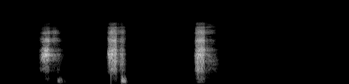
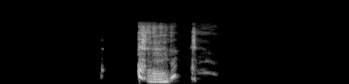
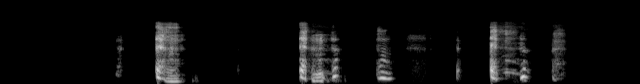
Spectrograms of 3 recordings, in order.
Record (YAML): exhalation_length: 3.5 s
exhalation_amplitude: 26417
exhalation_signal_mean_std_ratio: 0.25
cough_length: 3.5 s
cough_amplitude: 29742
cough_signal_mean_std_ratio: 0.28
three_cough_length: 6.4 s
three_cough_amplitude: 32767
three_cough_signal_mean_std_ratio: 0.27
survey_phase: beta (2021-08-13 to 2022-03-07)
age: 18-44
gender: Female
wearing_mask: 'No'
symptom_cough_any: true
symptom_runny_or_blocked_nose: true
symptom_sore_throat: true
symptom_headache: true
symptom_onset: 3 days
smoker_status: Never smoked
respiratory_condition_asthma: false
respiratory_condition_other: false
recruitment_source: Test and Trace
submission_delay: 2 days
covid_test_result: Positive
covid_test_method: RT-qPCR
covid_ct_value: 17.8
covid_ct_gene: ORF1ab gene
covid_ct_mean: 18.0
covid_viral_load: 1200000 copies/ml
covid_viral_load_category: High viral load (>1M copies/ml)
